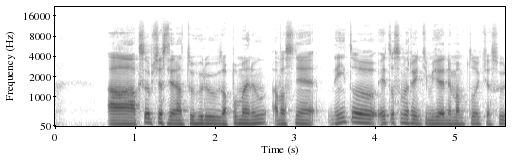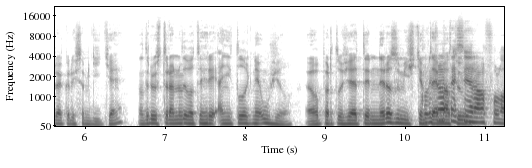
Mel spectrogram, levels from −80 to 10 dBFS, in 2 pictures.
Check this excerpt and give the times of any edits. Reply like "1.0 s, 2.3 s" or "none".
1.0 s, 1.4 s, 6.5 s, 7.2 s, 8.7 s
